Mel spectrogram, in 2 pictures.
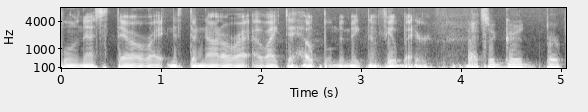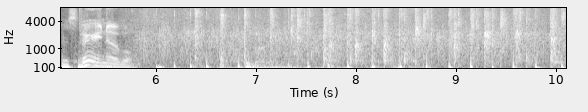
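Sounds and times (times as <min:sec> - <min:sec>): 
speech: 0:00.4 - 0:06.5
hands clapping: 0:06.0 - 0:10.0.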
